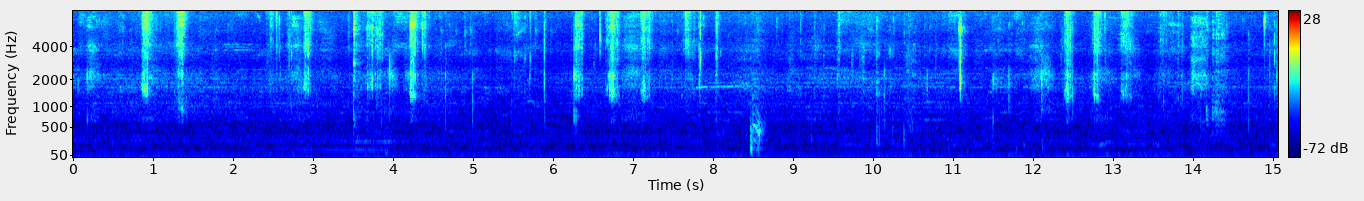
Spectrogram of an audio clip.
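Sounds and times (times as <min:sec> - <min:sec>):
toddler crunching corn puffs: 0:00.2 - 0:01.6, 0:02.4 - 0:08.1, 0:11.0 - 0:14.2.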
